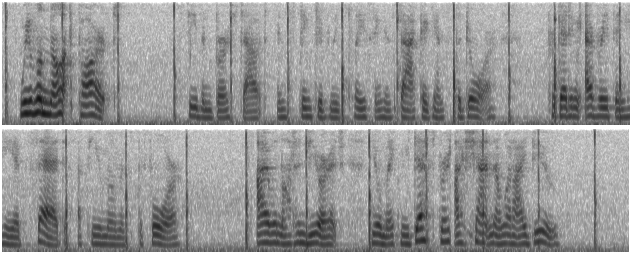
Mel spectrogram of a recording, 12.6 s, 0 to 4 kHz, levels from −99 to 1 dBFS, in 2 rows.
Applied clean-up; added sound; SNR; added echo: none; Wood; 11 dB; none.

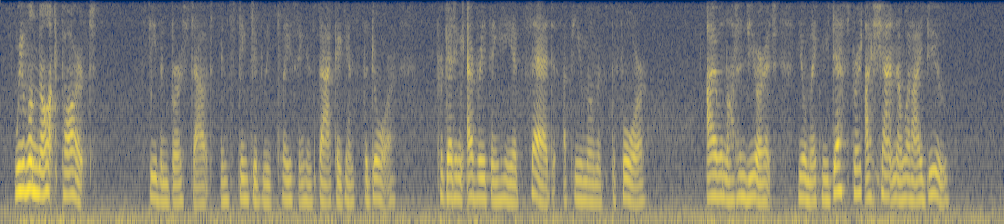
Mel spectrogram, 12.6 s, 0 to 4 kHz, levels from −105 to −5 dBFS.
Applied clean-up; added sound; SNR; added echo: none; none; none; none.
